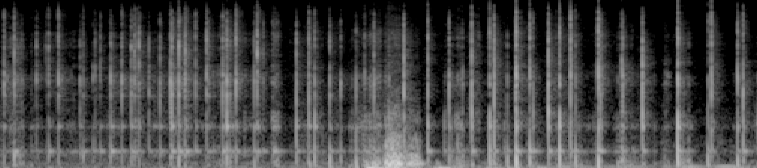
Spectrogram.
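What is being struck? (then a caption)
Paper cup. Long nails rapidly tap the side of an empty, hollow beige paper cup held in both hands, producing a dense stream of short, dry clicks. The taps are bright and crisp with a faint hollow body. A louder, fuller thump from handling the cup comes midway.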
